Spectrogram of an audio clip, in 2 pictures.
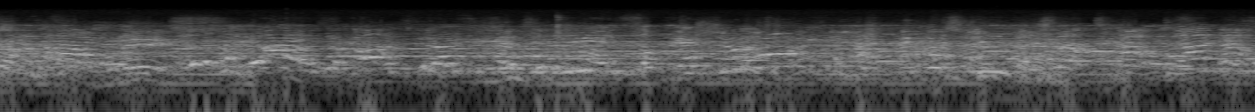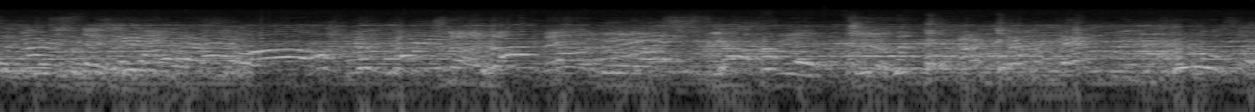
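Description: A roomful of people talking over one another: steady, overlapping party chatter with no single voice standing out.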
